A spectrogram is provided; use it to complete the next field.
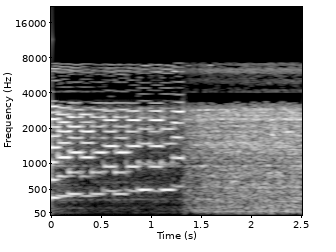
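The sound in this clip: A vehicle horn blares on a road where buses run full of passengers, one sustained, steady tone for a little over a second, then cutting to a dense rush of engine and traffic noise.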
